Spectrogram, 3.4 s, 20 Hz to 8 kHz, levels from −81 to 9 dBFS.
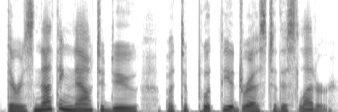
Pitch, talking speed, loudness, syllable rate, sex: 195 Hz, 250 wpm, -18 LUFS, 6.1 syllables/s, female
